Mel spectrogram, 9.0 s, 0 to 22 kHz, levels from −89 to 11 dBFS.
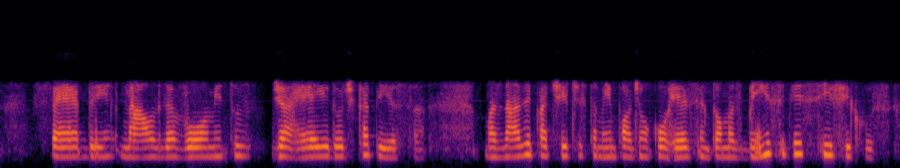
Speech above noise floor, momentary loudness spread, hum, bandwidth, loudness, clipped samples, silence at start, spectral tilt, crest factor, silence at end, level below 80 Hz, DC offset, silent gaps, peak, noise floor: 28 dB; 13 LU; none; 3.8 kHz; -24 LUFS; under 0.1%; 0.5 s; -8 dB/octave; 18 dB; 0.05 s; -84 dBFS; under 0.1%; none; -6 dBFS; -52 dBFS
